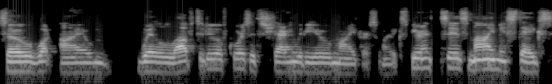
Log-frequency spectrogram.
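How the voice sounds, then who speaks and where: Here a man speaks at a medium pitch with a dark, mellow tone. His intonation is fairly even, and his pace is fairly slow. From Italy, Pisa. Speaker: film directing and screenwriting teacher. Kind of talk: online presentation. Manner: halting.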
